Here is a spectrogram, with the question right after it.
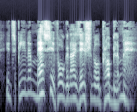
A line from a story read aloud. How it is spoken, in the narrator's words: sighed Mr Weasley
